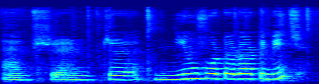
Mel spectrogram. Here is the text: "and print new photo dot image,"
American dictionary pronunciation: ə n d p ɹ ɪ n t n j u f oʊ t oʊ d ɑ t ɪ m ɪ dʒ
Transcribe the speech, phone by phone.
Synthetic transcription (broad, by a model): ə n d f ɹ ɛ n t n j u f oʊ t oʊ d ɑ t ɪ m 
